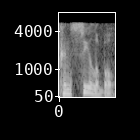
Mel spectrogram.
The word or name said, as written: concealable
